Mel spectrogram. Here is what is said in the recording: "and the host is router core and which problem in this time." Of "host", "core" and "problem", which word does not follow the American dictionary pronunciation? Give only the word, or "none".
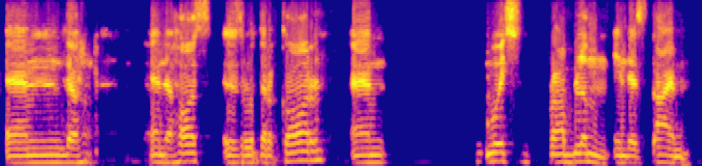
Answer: host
